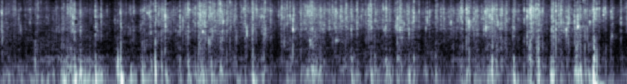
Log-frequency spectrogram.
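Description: A fist-sized, ball-shaped bundle of small dried pine cones with brittle woody scales is held in both hands and scratched and squeezed with long acrylic nails. It gives a steady stream of dry, bright crackling and crunching, with quick sharp clicks from the scales and a few soft low thumps underneath.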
